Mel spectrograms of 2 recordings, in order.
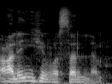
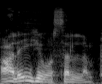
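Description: Both takes have the same delivery.

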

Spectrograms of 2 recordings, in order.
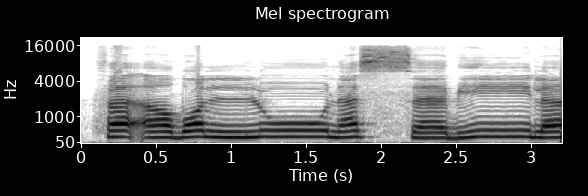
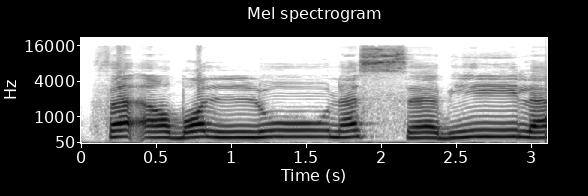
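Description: The two takes are said the same way.

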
